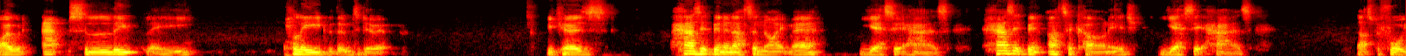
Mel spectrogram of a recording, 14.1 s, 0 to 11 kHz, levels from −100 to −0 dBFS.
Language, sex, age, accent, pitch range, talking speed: English, male, 20-39, British, 100-125 Hz, 125 wpm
